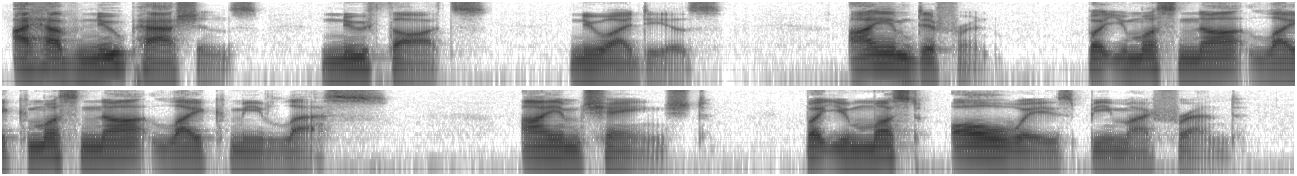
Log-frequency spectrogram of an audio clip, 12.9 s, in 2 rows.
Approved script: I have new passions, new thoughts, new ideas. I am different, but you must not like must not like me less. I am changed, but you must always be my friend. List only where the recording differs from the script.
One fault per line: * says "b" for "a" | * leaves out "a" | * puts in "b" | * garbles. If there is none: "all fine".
all fine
